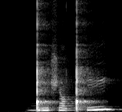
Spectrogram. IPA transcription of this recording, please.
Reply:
ɡ͡ǃ ĩ ʃ ɑ̃ ǃʰ i

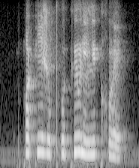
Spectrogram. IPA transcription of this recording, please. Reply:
qʷ i k i ʒ u pʰ u kʲ ũ ɾʲ ẽ lʲ ɨ k χʷ ẽ

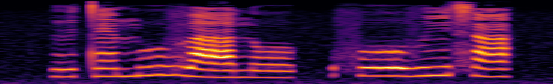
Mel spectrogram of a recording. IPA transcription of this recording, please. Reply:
ɨ˨ t ɛ̃˧ m u˦ v aː˨ n o˨ | f oː˧ v ĩ˦ s ã˦

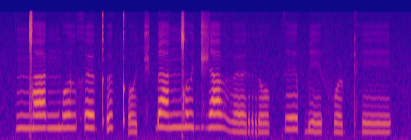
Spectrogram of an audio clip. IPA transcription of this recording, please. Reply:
ŋ͡ǀ a˥ ŋ͡m o˥ l x œ˥ kʼ ɵ˥ kʼ o˩ t͡ʃ ɗ a˥ ŋ͡ǀ ʊ˥ d͡ʒ a˥ v œ˩ r o˩ k ɘ˥ ɓ e˩ f o˩ ʈʰ e˩

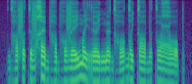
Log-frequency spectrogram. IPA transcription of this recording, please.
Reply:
ɡʱ ɒ f ʌ k ə v χ ɛ bʱ ɒ bʱ ɔ v ɛ i̯ m ʌ i̯ r œ i̯ ŋ͡m œ ɡʱ ɔ ɡ ɔ i̯ k ɒ b ʌ k ɔ ʕ ɔ p

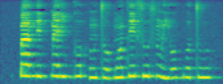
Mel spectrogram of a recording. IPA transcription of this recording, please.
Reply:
k͡p a˦ n e˦˨ k͡p ɛ̃˧ ɾ i˨ ɡ o˧ h ũ˨ t o˨ b ɔ̃˧ t e˦ s u˦ s ũ˦˨ j o˨˦ b o˦˨ t u˧

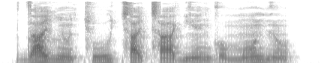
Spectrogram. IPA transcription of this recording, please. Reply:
d a ʎ õ c u c a c a ɡʲ ẽ ɡ o m õ ɡʲ õ

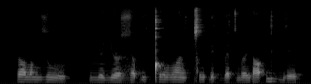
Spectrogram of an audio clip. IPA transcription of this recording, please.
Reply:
ə˞ lˠ ʊ ŋ z u | ʎ ʌ ʎ ə˞ ɮ ʌ ɓ i ǃ i w lˠ ɛ̃ w ǀ i ɗ ɪ ɡ͡b æ t m ə˞ i̯ ɾ ɑ ʔ ɡ ɪ ɡ͡b ɪ

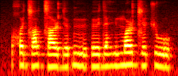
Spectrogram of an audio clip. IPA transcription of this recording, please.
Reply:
χ ʉ d͡z ɔ lˠ d͡z ɑ ɭ d ø ɓ ʉ | ø d ɛ ɦ y m ɔ ɭ d͡z ø t͡ʃ u

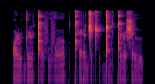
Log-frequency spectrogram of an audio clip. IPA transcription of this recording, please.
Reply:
ɔ ɭ ʉ ɡ ɯ ɭ ɯ ǃ ɤ f ɯ v ɤ | ǃʰ ɛ ɾ ɛ ɖ͡ʐ ə ʈʰ ɯ ɡ͡ǃ ʉ ɾ ə ǃ ɯ ɭ ɤ ʂ ə ɾ ɯ

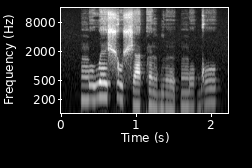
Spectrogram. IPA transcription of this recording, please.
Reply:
m o˧ w ɛ˦ ʃ o˦˨ ʃ a˨ k ɛ̃˨ ɡ͡b ũ˨ | m o˨ ɡ o˨˦

